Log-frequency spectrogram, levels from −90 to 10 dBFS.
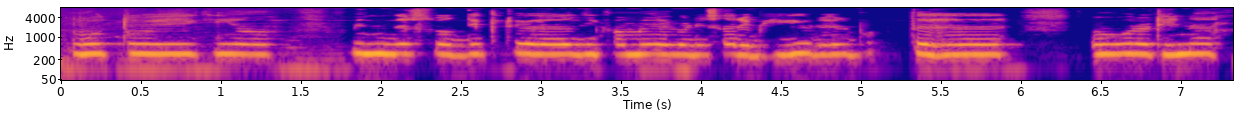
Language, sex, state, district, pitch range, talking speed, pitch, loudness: Rajasthani, male, Rajasthan, Churu, 295-310 Hz, 165 wpm, 300 Hz, -17 LUFS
